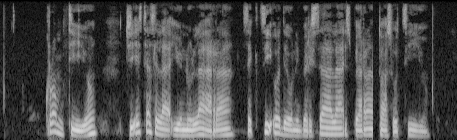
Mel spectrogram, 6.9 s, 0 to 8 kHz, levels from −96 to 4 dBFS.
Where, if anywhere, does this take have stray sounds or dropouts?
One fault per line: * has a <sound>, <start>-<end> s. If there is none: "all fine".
* has a dropout, 5.6-5.7 s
